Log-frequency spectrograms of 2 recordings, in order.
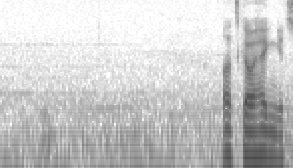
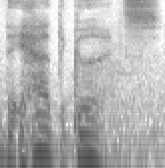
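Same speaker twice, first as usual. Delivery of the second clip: slow whispered echo; whispering; 5 dB quieter, much slower than usual. Retold or imitated. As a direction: whisper it slowly back. Echoing the game line.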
